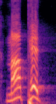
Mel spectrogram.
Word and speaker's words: 마펫: 이 평양신학교의 교장님이 누구냐면 마펫 사무엘이라고 하는 선교사였습니다. 마펫 사무엘. 그래서 한국말로 그냥 마포 사무엘 그랬는데요. 저 서울의 마포구가 아니고 마펫이라고 하는 발음이 잘 안 되니까 그냥 마포 사무엘 그랬습니다.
